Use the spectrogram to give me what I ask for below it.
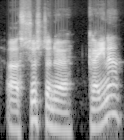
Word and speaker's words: Søstrene Grene: So there's a craft and decor retailer called Søstrene Grene. That's the Danish pronunciation.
